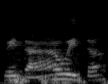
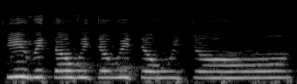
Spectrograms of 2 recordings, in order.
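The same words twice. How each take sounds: First: Said in the usual way. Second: Louder and higher, urging the pet to stay still; louder wait. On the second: Real, not acted. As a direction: push the waits out louder. Pet squirming, owner insists. (mas malakas na pakiusap sa alaga)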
